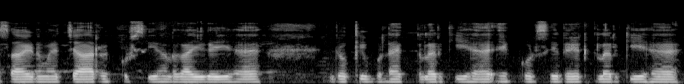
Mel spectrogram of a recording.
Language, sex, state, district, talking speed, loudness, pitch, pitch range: Hindi, male, Jharkhand, Deoghar, 165 wpm, -18 LUFS, 120 Hz, 120-125 Hz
